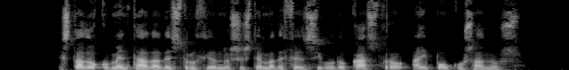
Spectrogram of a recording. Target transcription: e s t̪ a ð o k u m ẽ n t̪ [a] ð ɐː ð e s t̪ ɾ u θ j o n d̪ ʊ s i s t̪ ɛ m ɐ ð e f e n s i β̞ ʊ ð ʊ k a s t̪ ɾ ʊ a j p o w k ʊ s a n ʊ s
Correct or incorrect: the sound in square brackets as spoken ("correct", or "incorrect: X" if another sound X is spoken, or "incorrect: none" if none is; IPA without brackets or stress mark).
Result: correct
